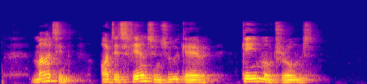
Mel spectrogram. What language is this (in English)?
Danish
